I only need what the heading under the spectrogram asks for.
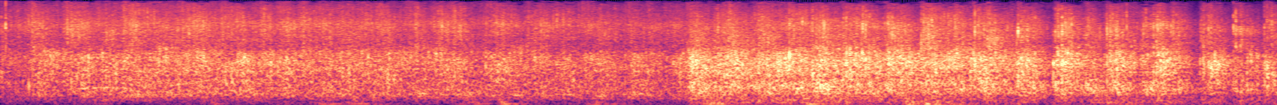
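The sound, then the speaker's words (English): An audience applauds steadily, a dense wash of many hands clapping that swells louder partway through and keeps going without any talking. “So I'd love for you to give him a round of applause.”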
